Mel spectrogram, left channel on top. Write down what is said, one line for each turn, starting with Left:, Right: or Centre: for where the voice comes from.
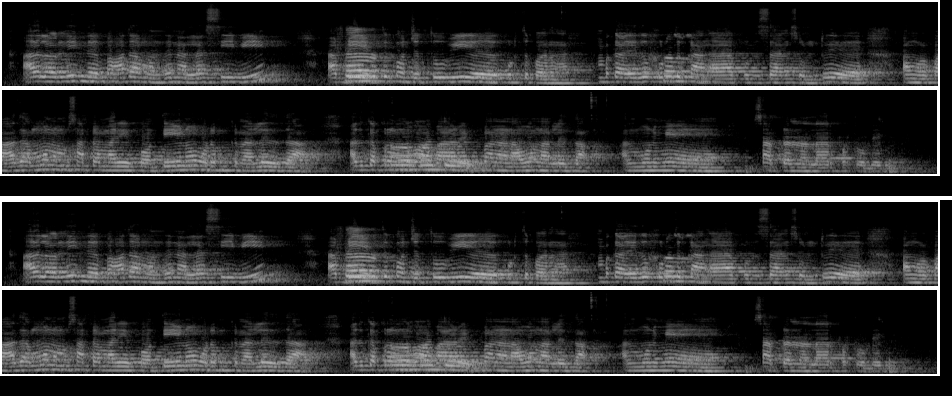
Right: அதுல வந்து இந்த பாதாம் வந்து நல்லா சீவி அப்டியே
Left: ஆ.
Right: எடுத்து கொஞ்ச தூவி குடுத்து பாருங்க நம்மக்க எதும் குடுத்திருக்காங்க
Left: ஆ.
Right: புதுசா சொ சொல்ட்டு அ அவங்க பாதாமு நம்ம சாப்பிட்ட மாரி இருக்கு தேனும் வொடம்புக்கு நல்லதுதா அதுக்கப்பறம் வந்து
Left: ஆமா
Right: வ வா
Left: தோழி.
Right: ரெட் பணாணனாவு நல்லது தா அது மூணுமே சாப்பிட்டா நல்லா இருக்கு தோழி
